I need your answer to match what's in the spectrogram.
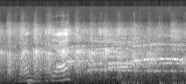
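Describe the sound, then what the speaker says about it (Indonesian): An audience at a church youth talent contest claps in a steady wash of applause, while a voice speaks over it for much of the time. "Beri tepuk tangan sekali lagi"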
